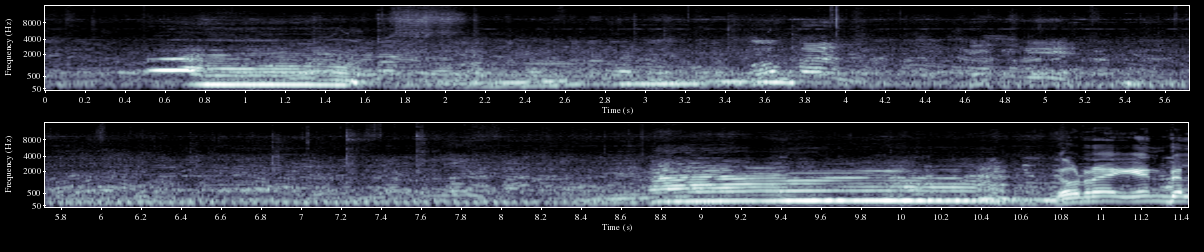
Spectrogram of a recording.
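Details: Hallikar cattle at a temple cow market in India, mooing: a long low moo near the start and another drawn-out moo late on, with steady market murmur and voices in between.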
